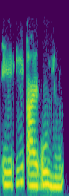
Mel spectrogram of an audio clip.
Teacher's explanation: So the vowels are generally very short and very stable.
